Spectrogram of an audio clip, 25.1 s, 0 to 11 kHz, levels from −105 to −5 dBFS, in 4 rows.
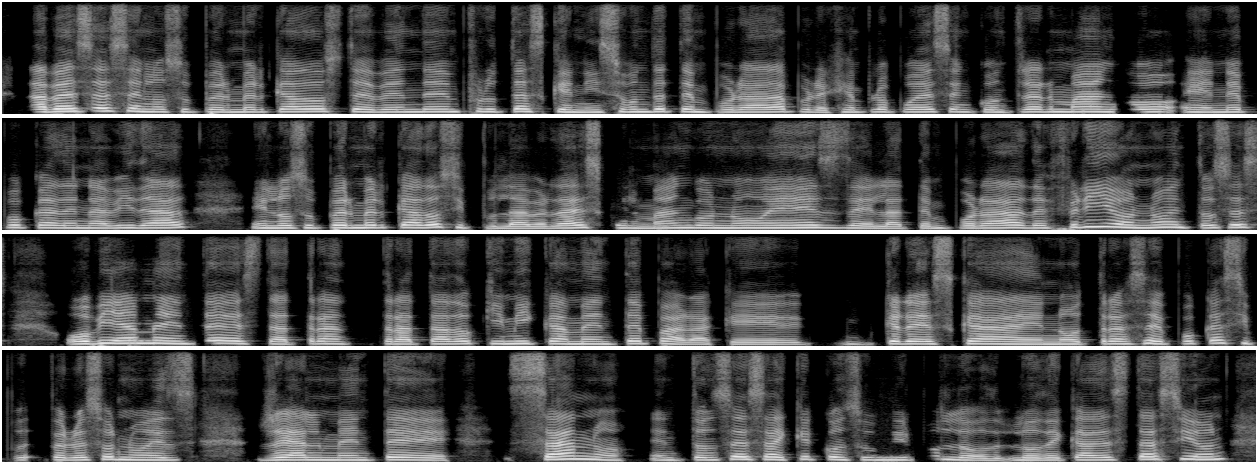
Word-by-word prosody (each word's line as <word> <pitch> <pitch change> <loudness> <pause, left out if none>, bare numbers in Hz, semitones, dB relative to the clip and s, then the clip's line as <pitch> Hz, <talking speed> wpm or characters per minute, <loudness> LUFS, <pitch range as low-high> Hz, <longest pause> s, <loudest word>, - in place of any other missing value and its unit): a 235 - +6
veces 280 +3 +4
en 275 -3 +1
los 240 -1 -3
supermercados 235 +3 -1
te 240 -3 +1
venden 240 +2 -1
frutas 255 0 -2
que 230 -3 0
ni 210 0 -2
son 240 +1 -1
de 255 - +3
temporada, 225 -1 +1
por 225 -4 -6
ejemplo, 215 +4 -4
puedes 230 +1 -2
encontrar 230 +1 -2
mango 240 -1 0
en 215 0 -2
época 240 +2 -2
de 230 0 -1
Navidad, 235 +4 +1 0.3
en 220 - -1
los 225 0 +2
supermercados 250 +3 +2
y, - - -1
pues, 195 -3 -9
la 185 -1 +2
verdad 205 +4 +2
es 255 - -2
que 225 - -7
el 210 - -4
mango 230 +4 -2
no 230 +1 0
es 240 0 0
de 210 -3 -1
la 190 -1 -1
temporada 210 +4 0
de 225 -1 -2
frío, 290 +2 +2
¿no? 260 +4 0
Entonces, 265 +1 -1 0.3
obviamente, 275 +1 +3
está 230 -4 -2
tra 240 0 -2
tratado 230 +2 +1
químicamente 245 -1 0
para 205 -6 0
que 195 -1 -4 0.4
crezca 235 -2 +3
en 205 0 -3
otras 235 +4 -1
épocas 255 +4 -1
y 265 - -4
pue 220 - -7
pero 225 -1 +2
eso 265 +3 0
no 240 -3 +1
es 220 +1 -2 0.3
realmente 225 -1 +2 0.2
sano. 270 - +2
Entonces, 230 +6 -1
hay 255 -2 +3
que 275 +2 -7
consumir, 225 -3 -2
pues, 290 -4 -5
lo 200 -3 0
lo 210 +1 0
de 210 0 0
cada 225 +2 +2
estación 275 +3 -1
235 Hz, 170 wpm, -23 LUFS, 220-250 Hz, 0.4 s, a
